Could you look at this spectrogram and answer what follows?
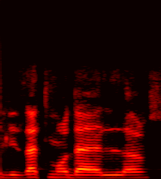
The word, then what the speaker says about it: Lisette Model: Certo, allora la mia riflessione, sono giunta a questa conclusione che si pronunci Lisette Model, perché in realtà Model non è il cognome con cui nasce quest'artista, che invece viene da una famiglia austriaca e quindi si chiama Seibert di cognome,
